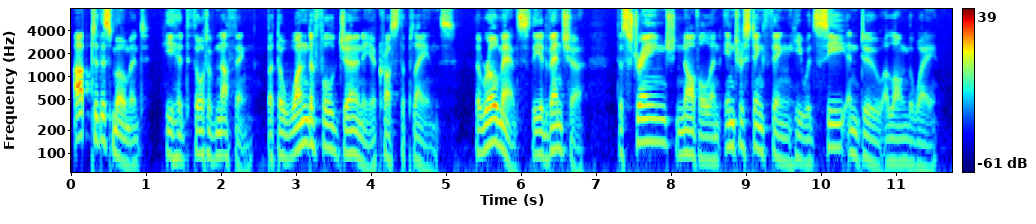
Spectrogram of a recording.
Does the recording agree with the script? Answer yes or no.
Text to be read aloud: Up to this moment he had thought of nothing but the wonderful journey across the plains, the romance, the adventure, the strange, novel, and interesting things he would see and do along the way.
no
